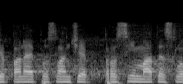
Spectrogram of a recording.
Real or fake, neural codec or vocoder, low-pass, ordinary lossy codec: real; none; 7.2 kHz; MP3, 64 kbps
